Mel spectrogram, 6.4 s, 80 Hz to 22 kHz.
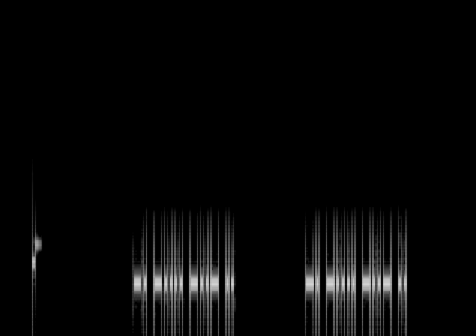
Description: Morse code, heard as a keyed tone, about 34 wpm, 700 Hz. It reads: N6XI N6XI
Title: Easy Call Signs Repeated 2x - 35wpm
